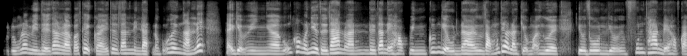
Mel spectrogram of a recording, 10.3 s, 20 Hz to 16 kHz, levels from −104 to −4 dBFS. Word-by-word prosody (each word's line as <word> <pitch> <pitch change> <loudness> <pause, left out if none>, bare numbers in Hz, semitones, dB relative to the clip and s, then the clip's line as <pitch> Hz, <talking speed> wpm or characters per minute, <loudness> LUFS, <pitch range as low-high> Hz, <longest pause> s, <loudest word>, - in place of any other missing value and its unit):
Đúng 190 +3 -6
là 265 +1 0
mình 215 -5 -3
thấy 180 -2 +1
rằng 245 0 +1
là 195 -2 +5
có 190 +1 -3
thể 265 - +2
cái 175 -2 -2
thời 250 +1 -2
gian 225 0 -1
mình 195 -3 -6
đặt 180 -2 +1
nó - - -9
cũng - - -10
hơi 280 0 +1
ngắn 210 -2 0
ấy, 365 +2 +4 0.3
tại, - - +1
kiểu, 440 - +3
mình, 195 0 -7
ờ, 190 -1 +2
cũng 265 +7 -6
không 325 0 -2
có - - +2
nhiều 265 +1 +2
thời 205 -4 +1
gian 240 +2 +5
và 200 -2 +2 0.2
thời 215 -1 0
gian 245 +2 +3
để 200 - +1
học 205 0 -2
mình 200 -1 -5
cứ, 295 +4 -4
kiểu, 180 -5 +3
nà 195 +1 +3
giống 195 +7 +2
theo 330 -1 +5
là, 210 -5 +2
kiểu, 200 -2 -5
mọi 190 - -4
người, 205 -2 +2 0.3
kiểu 200 -1 +3
dồn, 205 -1 -1
kiểu, 185 -2 -1 0.2
full-time 270 -2 0
để 185 - 0
học 190 -2 -7
cả - - 0
205 Hz, 290 wpm, -23 LUFS, 195-250 Hz, 0.3 s, là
